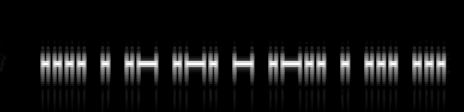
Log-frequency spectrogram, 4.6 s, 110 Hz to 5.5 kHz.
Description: Morse code, heard as a keyed tone, about 20 wpm, 600 Hz. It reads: HEARTLESS
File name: the old man and the sea / the old man and the sea part 1 20wpm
